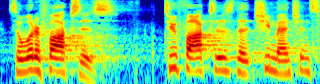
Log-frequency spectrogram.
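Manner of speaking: ordinary talk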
